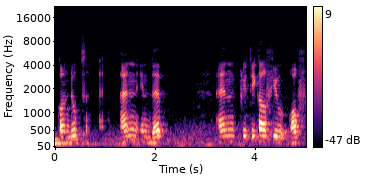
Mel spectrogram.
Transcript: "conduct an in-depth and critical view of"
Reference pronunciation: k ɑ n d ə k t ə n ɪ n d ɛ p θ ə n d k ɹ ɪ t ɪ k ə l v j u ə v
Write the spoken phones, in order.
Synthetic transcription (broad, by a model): k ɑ n d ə k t ə n ɪ n d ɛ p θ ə n k ɹ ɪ t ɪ k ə l f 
